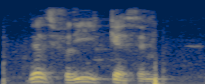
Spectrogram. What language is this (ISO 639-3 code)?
kab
